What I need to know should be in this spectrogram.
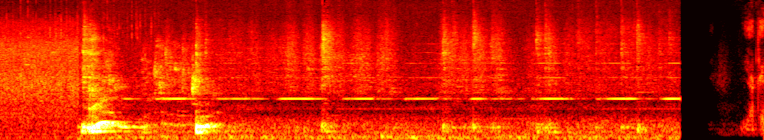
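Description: A man scrapes the inside of a metal vessel by hand.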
